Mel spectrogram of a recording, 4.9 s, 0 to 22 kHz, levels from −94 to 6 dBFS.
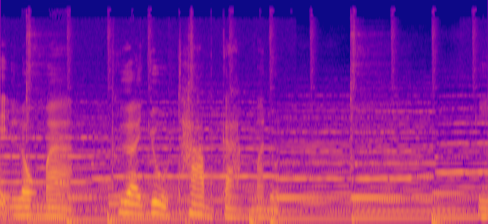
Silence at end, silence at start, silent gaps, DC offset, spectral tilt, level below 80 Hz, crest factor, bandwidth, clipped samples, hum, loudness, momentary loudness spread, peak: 0 s; 0 s; none; under 0.1%; -6.5 dB/octave; -38 dBFS; 18 dB; 19 kHz; under 0.1%; none; -27 LUFS; 10 LU; -8 dBFS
